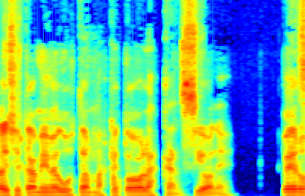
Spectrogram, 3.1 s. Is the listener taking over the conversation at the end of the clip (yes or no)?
no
